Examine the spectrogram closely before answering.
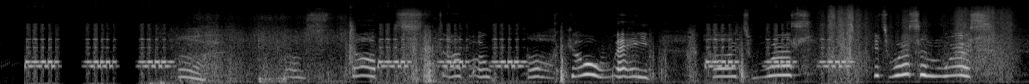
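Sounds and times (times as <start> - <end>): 
telephone ringing: 0.2 - 1.8, 3.8 - 8.6
speech: 5.3 - 10.0.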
